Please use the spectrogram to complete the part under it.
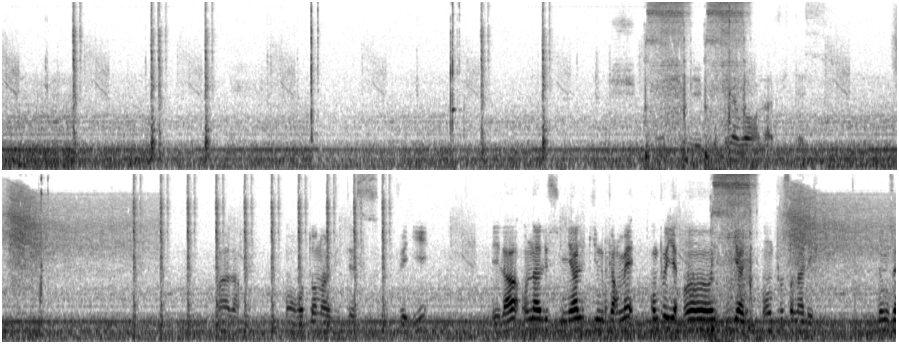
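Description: A train's motor hums steadily.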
